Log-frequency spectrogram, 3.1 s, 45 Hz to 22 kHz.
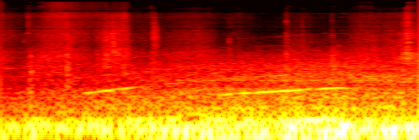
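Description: An electric Mercedes-Benz EQC 400 accelerates hard, its faint rising motor whine climbing in pitch over a low road rumble inside the cabin.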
